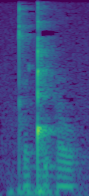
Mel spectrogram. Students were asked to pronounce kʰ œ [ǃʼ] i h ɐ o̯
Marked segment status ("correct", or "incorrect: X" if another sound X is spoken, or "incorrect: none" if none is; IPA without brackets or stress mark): correct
